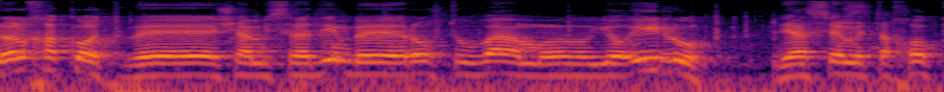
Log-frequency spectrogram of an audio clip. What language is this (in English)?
Hebrew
